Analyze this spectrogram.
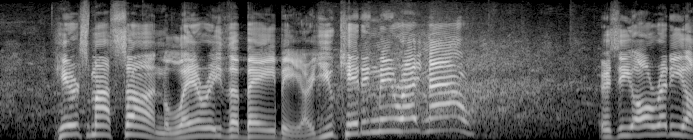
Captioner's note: laughter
